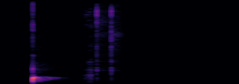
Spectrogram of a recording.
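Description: Subscribe-button animation sound effect: a single loud pop about a third of a second in, then a quick double mouse click a little later.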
